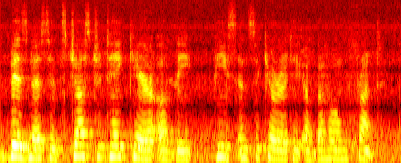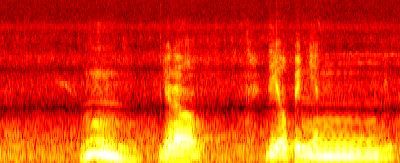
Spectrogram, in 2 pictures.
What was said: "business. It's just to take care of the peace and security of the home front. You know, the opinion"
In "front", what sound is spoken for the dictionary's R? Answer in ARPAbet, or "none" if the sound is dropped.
R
